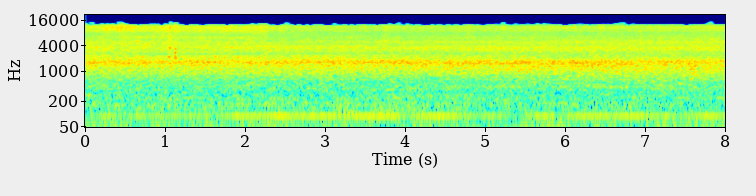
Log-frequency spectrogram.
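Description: Steady outdoor background noise: an even hiss with a low hum underneath, unchanging throughout.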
